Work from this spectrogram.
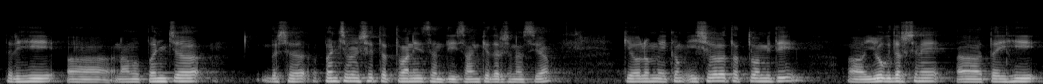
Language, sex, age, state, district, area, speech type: Sanskrit, male, 30-45, Maharashtra, Sangli, urban, spontaneous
